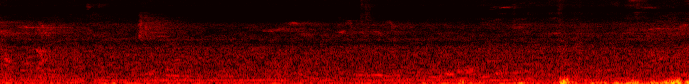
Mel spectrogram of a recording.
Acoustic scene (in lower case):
residential area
